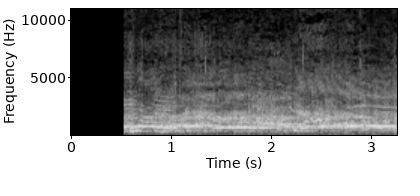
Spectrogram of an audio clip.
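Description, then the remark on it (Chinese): After a half-second of silence, a loud, dense roar of excited football fans cheering and shouting erupts and holds steady as Australia qualifies for the World Cup, with a reporter cheering into a microphone; overlapping yells and raised voices blend into a continuous crowd din. “得知澳洲打进了世界杯，正在连线报道的记者瞬间嗨翻，拿着麦克风高声欢呼，和在场兴奋的球迷抱成一团，又跳又叫。”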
